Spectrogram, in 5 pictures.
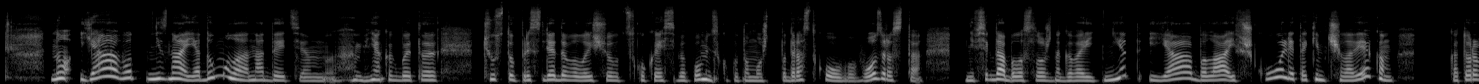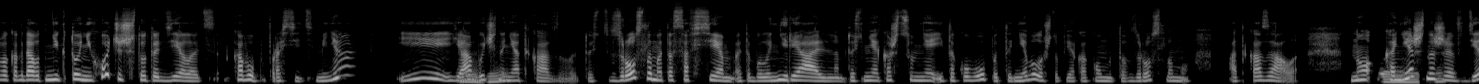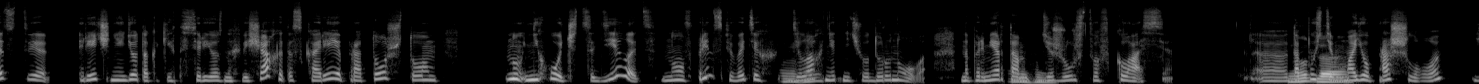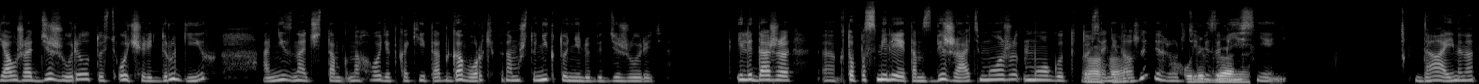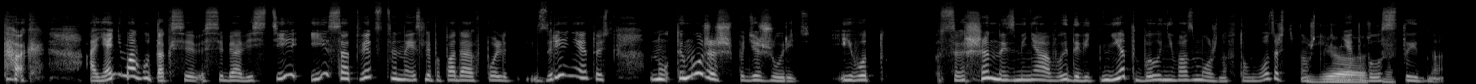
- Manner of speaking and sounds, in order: chuckle; tapping; stressed: "нереальным"; tsk; chuckle; drawn out: "Ясно"
- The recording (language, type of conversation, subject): Russian, podcast, Как вы говорите «нет», чтобы не чувствовать вины?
